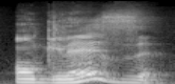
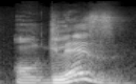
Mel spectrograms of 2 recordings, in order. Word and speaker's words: anglais: Et ensuite, vous avez anglaise. Anglaise. Que signifie anglaise? Inglesa. Inglesa, très bien. Comment on dit inglés? Anglais. Anglais, sin pronunciar la S.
